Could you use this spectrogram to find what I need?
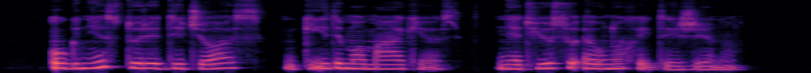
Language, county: Lithuanian, Vilnius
